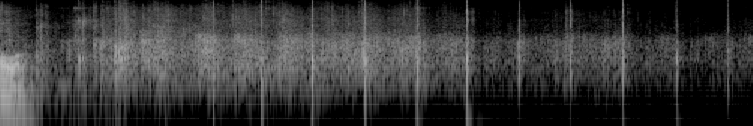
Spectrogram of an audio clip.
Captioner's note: audience clapping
